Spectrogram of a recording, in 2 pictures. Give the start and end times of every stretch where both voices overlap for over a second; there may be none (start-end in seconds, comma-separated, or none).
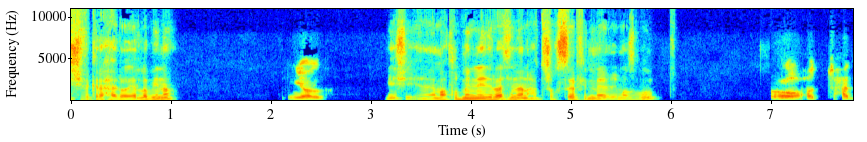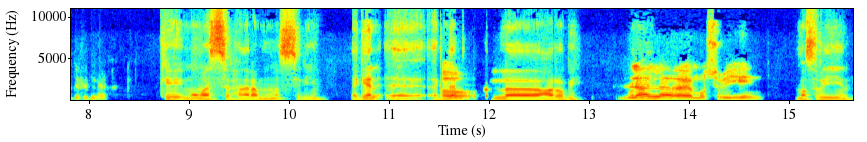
none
